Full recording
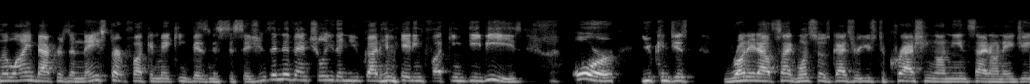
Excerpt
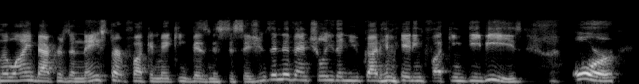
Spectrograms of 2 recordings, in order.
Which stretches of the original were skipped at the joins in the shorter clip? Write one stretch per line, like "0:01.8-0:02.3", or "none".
none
